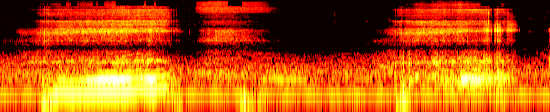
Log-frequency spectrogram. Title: Pass out And snoring￼ So loud￼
